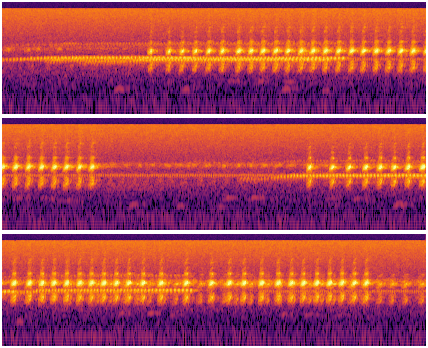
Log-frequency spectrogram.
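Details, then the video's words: Pond tree frogs singing at night in April, north-east Italy: two long bursts of rapid, evenly spaced croaking pulses split by a short pause, with trilling mole crickets humming continuously behind. "relaxing singing tree frogs in pond and trilling mole crickets by night"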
